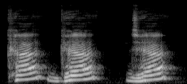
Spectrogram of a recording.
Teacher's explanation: तो महाप्राण क्या होता है दोस्तों, जिन व्यंजनों के उच्चारण में श्वास वायु अल्प प्राण की तुलना में कुछ अधिक निकलती है, क्या होती है, श्वास जो होती है कुछ अधिक निकलती है, उन्हें हम महाप्राण कहते हैं।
